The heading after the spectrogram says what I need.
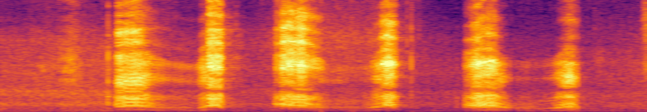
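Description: A parrot gives loud, harsh, raspy squawks in pairs, six calls in about three seconds, with faint room noise.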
